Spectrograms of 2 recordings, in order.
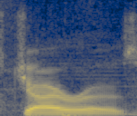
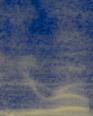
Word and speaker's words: gyro: so weird that that's happened I like Arby's Gyros okay I'm not gonna front as they say it's pronounced Euro first of all no this is America Americans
